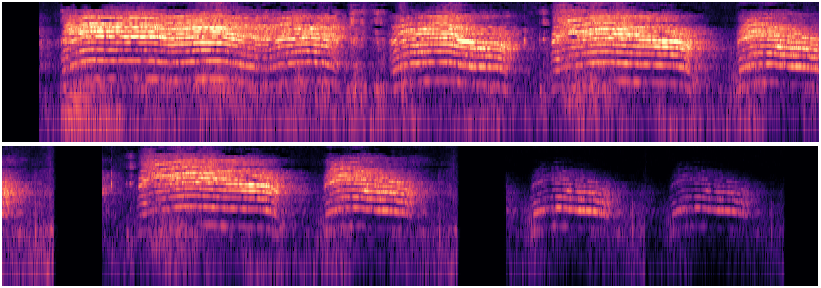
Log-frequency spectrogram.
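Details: Domestic cat meowing repeatedly: eight drawn-out, harmonic-rich meows, each roughly a second long, rising then falling in pitch, the last two shorter and softer, with brief pauses between them.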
